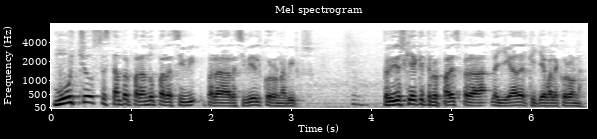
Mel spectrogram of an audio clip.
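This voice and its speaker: A man giving a casual sermon as youth pastor, full of restarts and slowed emphatic phrases. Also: medium pitch, expressive, muffled recording, a little hiss or hum. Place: church.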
